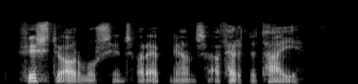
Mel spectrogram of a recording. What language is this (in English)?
Icelandic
